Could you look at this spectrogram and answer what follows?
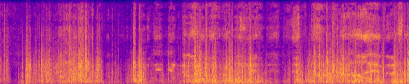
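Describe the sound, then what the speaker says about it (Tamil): Strong wind at the Valparai hill station near Pollachi roars steadily and buffets the microphone in loud, continuous gusts, with a voice partly buried underneath. "சரியான காத்தடிக்குதுங்க செம்ம."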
